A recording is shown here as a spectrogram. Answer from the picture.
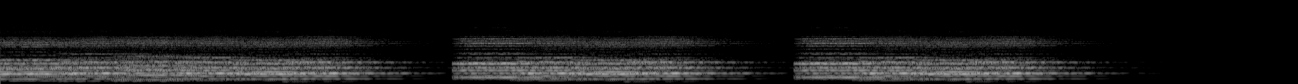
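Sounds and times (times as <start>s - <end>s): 
tenor singing: 0.0s - 4.0s, 4.6s - 7.3s, 8.0s - 10.8s.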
